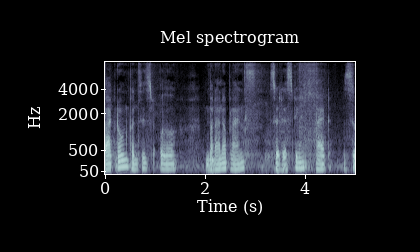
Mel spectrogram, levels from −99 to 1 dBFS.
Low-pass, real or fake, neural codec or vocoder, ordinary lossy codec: none; fake; codec, 16 kHz, 4 kbps, FunCodec, trained on LibriTTS, 50 frames a second; none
